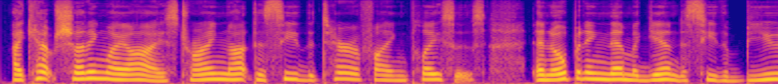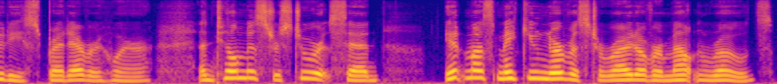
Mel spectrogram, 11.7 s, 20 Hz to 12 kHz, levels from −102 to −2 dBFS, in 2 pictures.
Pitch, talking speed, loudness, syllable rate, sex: 210 Hz, 185 wpm, -17 LUFS, 5.1 syllables/s, female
